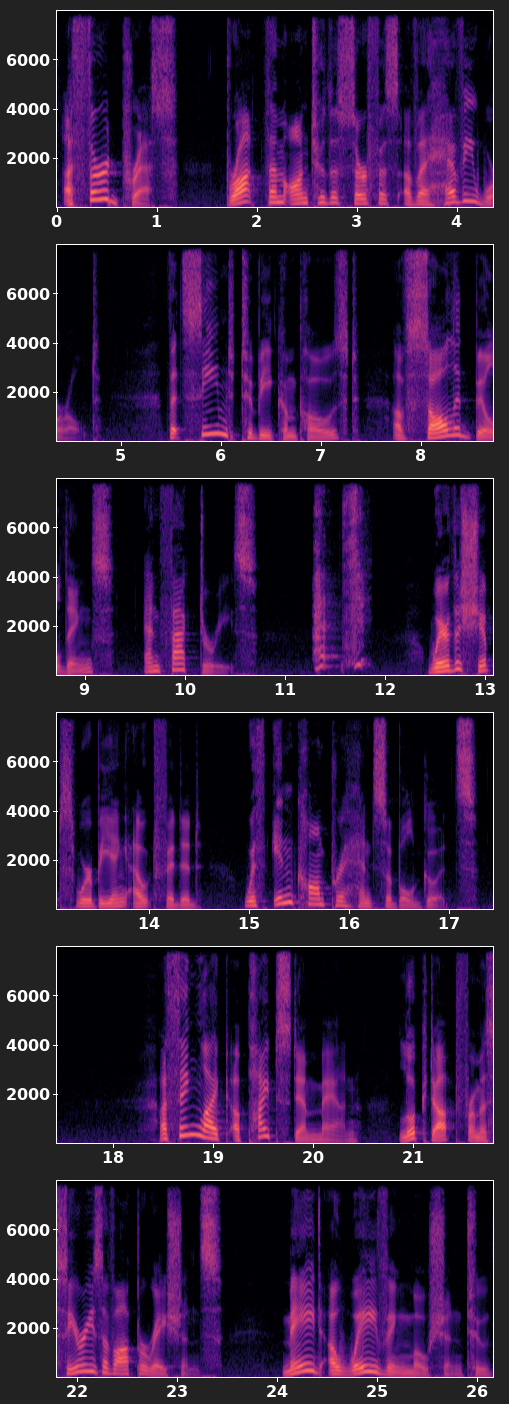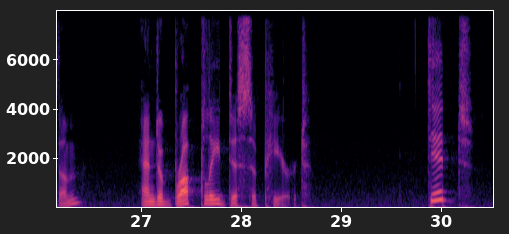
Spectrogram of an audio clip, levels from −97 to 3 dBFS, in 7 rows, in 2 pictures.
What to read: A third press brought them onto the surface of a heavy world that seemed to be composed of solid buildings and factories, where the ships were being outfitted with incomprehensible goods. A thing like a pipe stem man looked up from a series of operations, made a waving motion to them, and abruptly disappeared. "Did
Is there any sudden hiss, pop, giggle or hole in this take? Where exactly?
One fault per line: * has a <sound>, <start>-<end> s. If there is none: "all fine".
* has a sneeze, 11.3-11.9 s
